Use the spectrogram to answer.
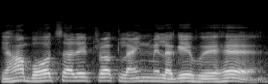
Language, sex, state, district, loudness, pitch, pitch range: Hindi, male, Arunachal Pradesh, Lower Dibang Valley, -14 LUFS, 155 Hz, 145-170 Hz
